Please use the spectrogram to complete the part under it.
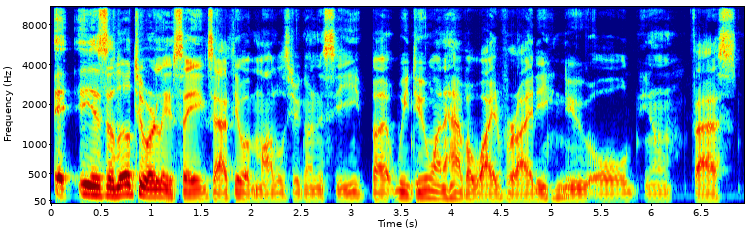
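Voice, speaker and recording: Very deep-voiced male game developer. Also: fairly quick, no echo, studio quality. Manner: easygoing explaining, lots of "you know". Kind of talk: casual livestream Q&A.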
